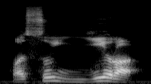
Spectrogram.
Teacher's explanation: On the ya we make nabr, like the raising our voice on the ya. وَسُيِّرَ. Ra we read in heavy sound due to fatha sign on it.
